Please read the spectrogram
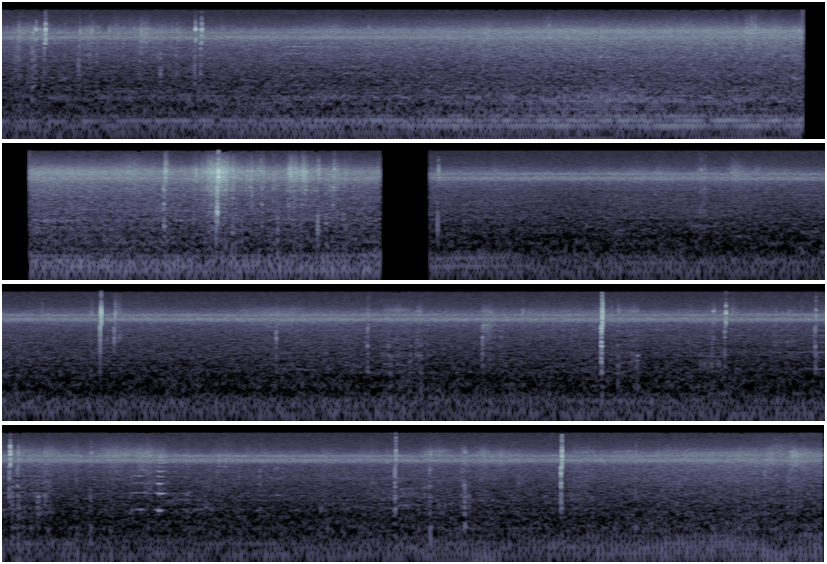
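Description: Outdoor background noise: a steady low hum, louder in the first half, with a few sharp clicks. It cuts to silence twice for about half a second.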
